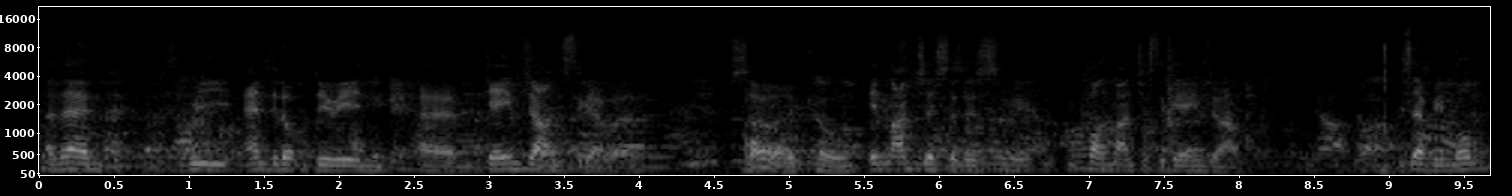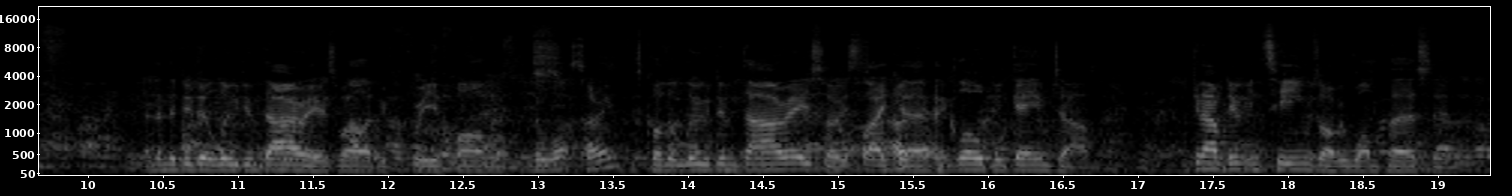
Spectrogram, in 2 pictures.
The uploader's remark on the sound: At EGX Rezzed in Birmingham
